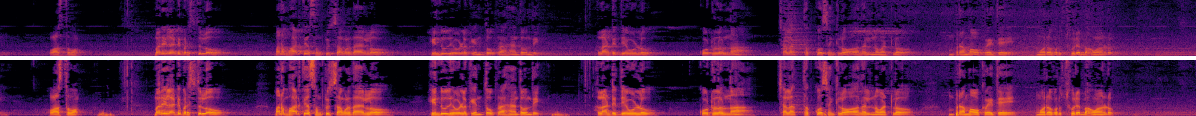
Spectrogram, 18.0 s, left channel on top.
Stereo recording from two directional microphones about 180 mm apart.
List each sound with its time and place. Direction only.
0.7 s a man's voice: 60° right (ahead or behind)
2.2 s a man's voice: 55° right (ahead or behind)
